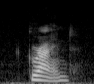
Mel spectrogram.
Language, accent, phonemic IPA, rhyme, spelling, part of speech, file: English, US, /ˈɡɹaɪnd/, -aɪnd, grind, verb / noun, En-us-grind.ogg
- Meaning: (verb) 1. To reduce to smaller pieces by crushing with lateral motion 2. To shape with the force of friction 3. To remove material by rubbing with an abrasive surface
